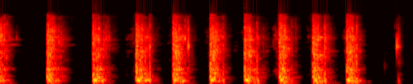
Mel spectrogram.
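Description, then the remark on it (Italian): A hand pounds on a desk about ten times in a steady, quick rhythm, each blow loud, ending with one softer, shorter knock, imitating a teacher banging on her desk to demand silence. No talking. “Sulla cattedra finché non la puoi esplodere io mi sono appena spaccato la mano, come fa a farlo?”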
